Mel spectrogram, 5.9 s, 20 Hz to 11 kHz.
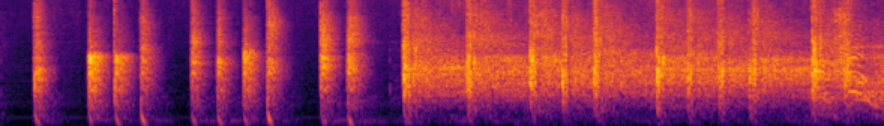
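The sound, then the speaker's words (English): Crisp hand claps from a 1962 song beat out a steady rhythmic pattern in short groups, then a loud, dense burst of music kicks in with the claps continuing over it. “Pablo, do you remember this clap?”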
